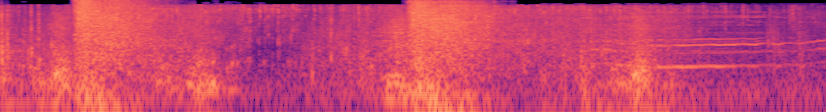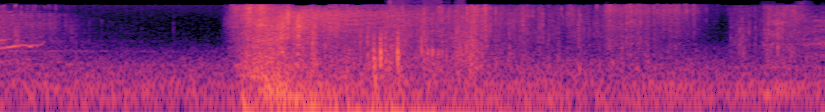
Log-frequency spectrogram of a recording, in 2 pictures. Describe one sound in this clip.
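Armoured footsteps thud on dirt.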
